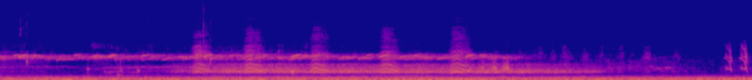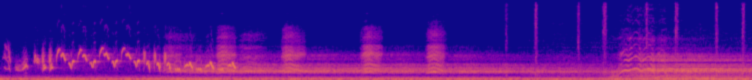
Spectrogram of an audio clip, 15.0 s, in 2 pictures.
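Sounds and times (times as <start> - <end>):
birds chirping: 0.0 - 12.0
steady low hum: 0.0 - 15.0.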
